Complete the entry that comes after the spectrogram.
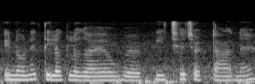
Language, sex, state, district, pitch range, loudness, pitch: Hindi, female, Haryana, Jhajjar, 180-205 Hz, -15 LUFS, 190 Hz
